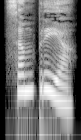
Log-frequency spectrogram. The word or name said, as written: ಸಂಪ್ರಿಯ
